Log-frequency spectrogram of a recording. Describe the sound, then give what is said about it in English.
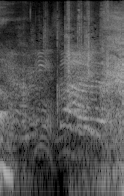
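An audience applauds in a steady, dense wash of clapping that swells toward the end, with murmuring voices and crowd noise mixed underneath. “Y'all ain't got to clap.”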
